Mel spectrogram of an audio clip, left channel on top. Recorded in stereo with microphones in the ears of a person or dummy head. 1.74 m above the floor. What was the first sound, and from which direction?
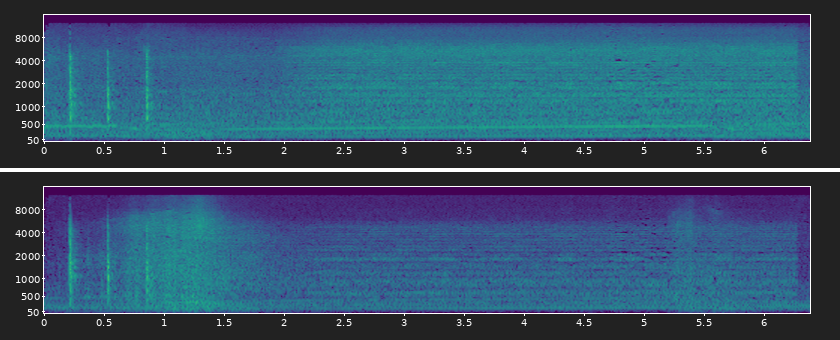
Knocking, 20° left (ahead or behind).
